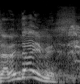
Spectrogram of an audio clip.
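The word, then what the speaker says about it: Alan Davies: Doesn't really rhyme with anything apart from Mavis. Unless you know someone called Mavis. Yes. It's Alan Davis.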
